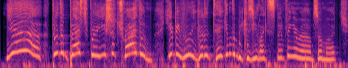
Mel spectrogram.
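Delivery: high-pitched nervous mouse puppet; squeaky puppet mouse. Acted. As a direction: gush about his new life. Tutter continues.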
